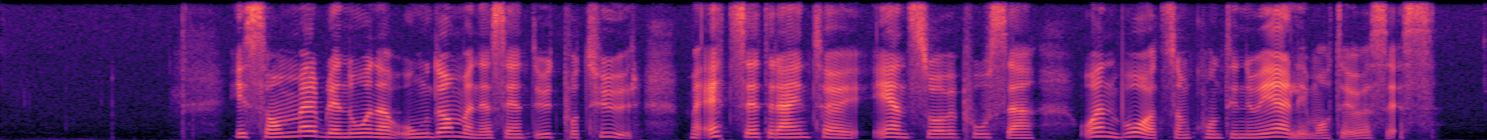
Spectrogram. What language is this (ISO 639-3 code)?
nor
